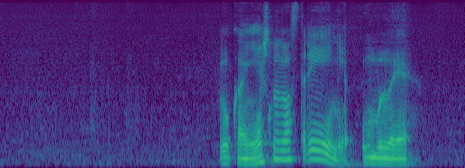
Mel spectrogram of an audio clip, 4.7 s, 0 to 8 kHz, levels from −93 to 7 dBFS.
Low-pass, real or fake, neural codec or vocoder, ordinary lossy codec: none; fake; codec, 16 kHz, 2 kbps, X-Codec, HuBERT features, trained on general audio; none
